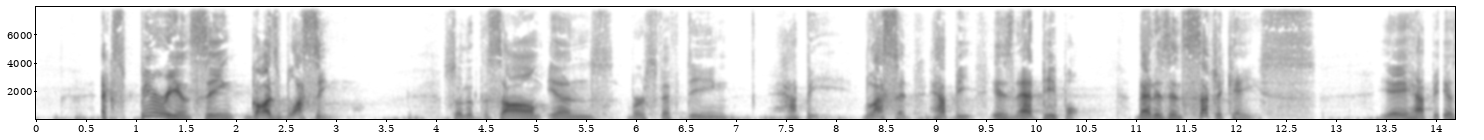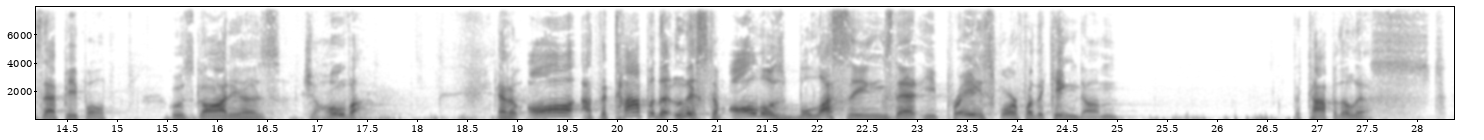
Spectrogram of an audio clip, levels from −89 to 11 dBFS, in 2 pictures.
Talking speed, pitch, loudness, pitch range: 120 wpm, 110 Hz, -27 LUFS, 100-125 Hz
